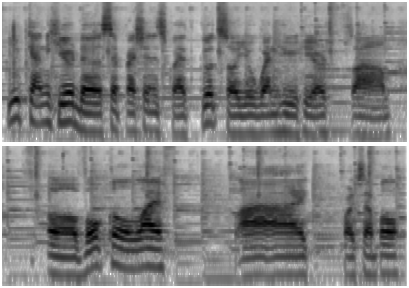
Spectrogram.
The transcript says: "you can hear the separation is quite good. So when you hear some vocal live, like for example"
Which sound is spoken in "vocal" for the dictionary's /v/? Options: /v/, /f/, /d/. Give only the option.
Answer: /v/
